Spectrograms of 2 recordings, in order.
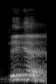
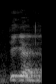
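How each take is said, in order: The two takes are said the same way.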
